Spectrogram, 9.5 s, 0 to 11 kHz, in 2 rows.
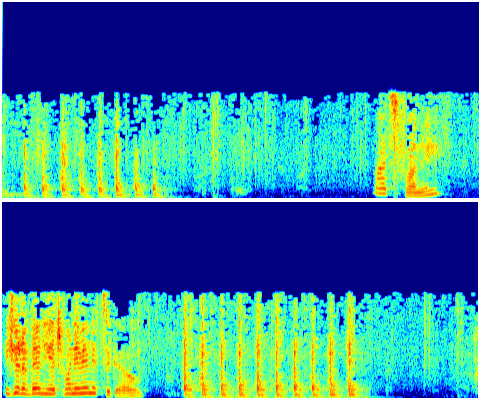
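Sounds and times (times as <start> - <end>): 
firm knocks on an unlocked door: 0.1 - 1.7, 6.6 - 8.4
speech: 3.9 - 6.8.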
